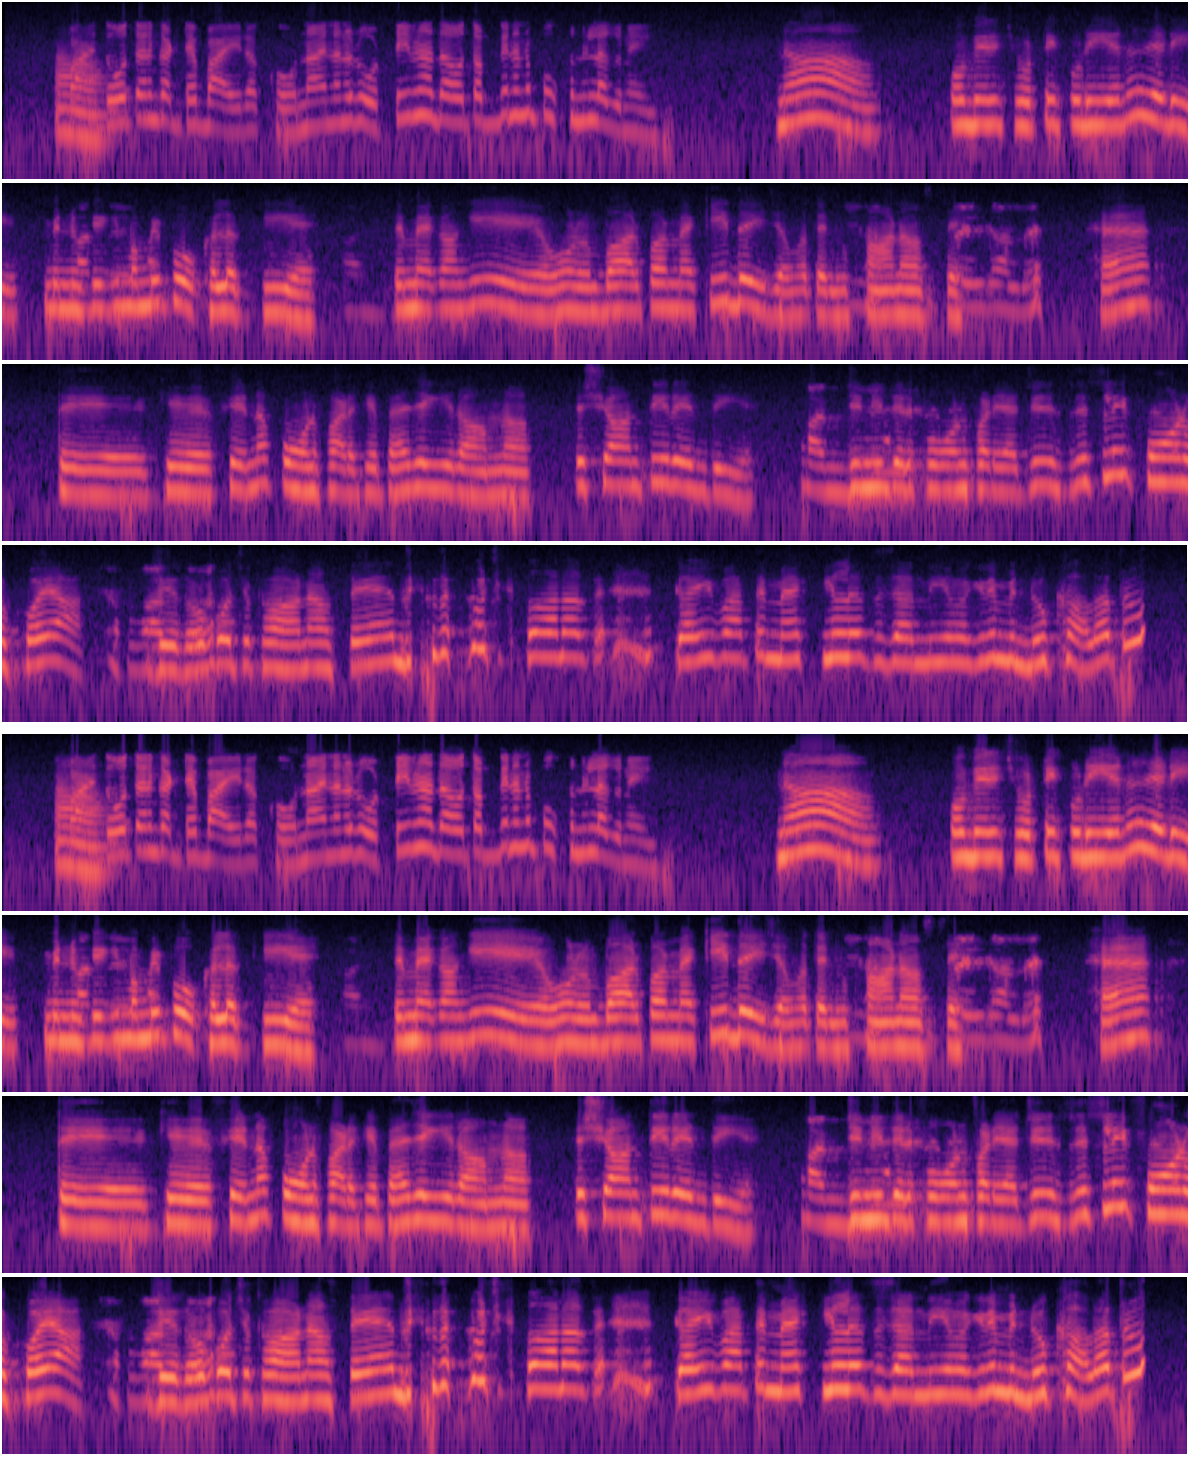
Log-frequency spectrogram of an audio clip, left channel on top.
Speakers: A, on the right (about 60°); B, on the right (about 45°).
A: ਹਾਂ
B: ਭਾਵੇ ਦੋ- ਤਿੰਨ ਘੰਟੇ ਬਾਈ ਰੱਖੋ ਨਾ ਏਨਾਂ ਨੂੰ ਰੋਟੀ ਵੀ ਨਾ ਦਓ ਤਭ ਏਨਾਂ ਨੂੰ ਭੁੱਖ ਨੀ ਲੱਗਣੀ।
A: ਨਾ, ਓ ਮੇਰੀ ਛੋਟੀ ਕੁੜੀ ਏ ਨਾ ਜੇੜੀ ਮੈਨੂੰ
B: ਹਾਂਜੀ
A: ਕਏਗੀ ਮੰਮੀ ਭੁੱਖ ਲੱਗੀ ਏ,
B: ਹਾਂਜੀ
A: ਤੇ ਮੈਂ ਕਾਂਂਗ ਗੀ ਹੁਣ ਬਾਰ -ਬਾਰ ਮੈਂ ਦੇਈ ਜਾਵਾਂ ਤੇਨੂੰ
B: ਕੀ
A: ਖਾਣ
B: ਸਹੀ
A: ਆਸਤੇ।
B: ਗੱਲ ਹੈ
A: ਹੈਂ, ਤੇ ਫੇਰ ਨਾ ਫੋਨ ਫੜ ਕੇ ਬੈਜੇ ਗੀ ਆਰਾਮ ਨਾ। ਤੇ ਸ਼ਾਂਤੀ ਰੈਂਦੀ ਏ।
B: ਹਾਂਜੀ
A: ਜਿੰਨੀ ਦੇਰ ਫੋਨ ਫੜਿਆ ਜਿਸ -ਜਿਸ ਲੈ ਈ ਫੋਨ ਖੋਇਆ
B: ਬਸ
A: ਦੇ ਦੋ ਕੁਛ ਖਾਣਾ। ਤੇ ਦੇ ਦੋ ਕੁਛ ਖਾਨ ਆਸੇ, ਕਈ ਵਾਰ ਤੇ ਮੈਂ ਕਿਲਸ ਜਾਨੀ ਆਂ ਮੈਂ ਕੈਨੀ ਮੈਨੂੰ ਖਾ ਲਾ ਤੂੰ।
